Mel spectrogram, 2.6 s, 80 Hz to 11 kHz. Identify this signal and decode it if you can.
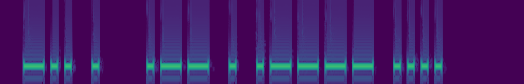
Morse code, heard as a keyed tone, about 36 wpm, 700 Hz. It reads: DE WE1H
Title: USA Callsign DE Callsign - 4 Characters - 35wpm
